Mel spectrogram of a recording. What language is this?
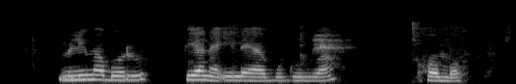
Swahili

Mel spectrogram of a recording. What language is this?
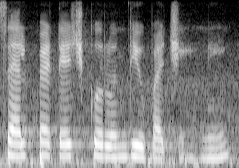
Konkani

